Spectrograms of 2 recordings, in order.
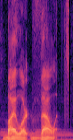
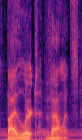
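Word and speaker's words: Beilert Valance: rendar spot and that's bylart valance sorry i pronounced his name wrong it's by lurt valance and he's kind of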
